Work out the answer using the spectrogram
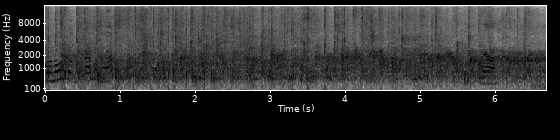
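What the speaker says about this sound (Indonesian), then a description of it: "Oke, tepuk tangan dulu untuk kita semua." A group of participants applauds together after a prayer at an academic supervision coaching session, sustained dense clapping lasting several seconds at steady loudness.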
